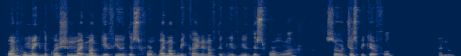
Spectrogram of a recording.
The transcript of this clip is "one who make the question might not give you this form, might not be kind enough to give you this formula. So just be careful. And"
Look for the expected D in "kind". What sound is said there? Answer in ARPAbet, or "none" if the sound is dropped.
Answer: D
